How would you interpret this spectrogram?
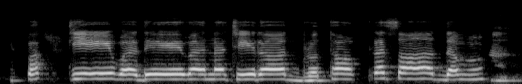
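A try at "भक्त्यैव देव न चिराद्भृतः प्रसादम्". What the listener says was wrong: பக்தியேவ சொல்றேன் இல்லையா, பக்தி யைவ யை தட் ஒன், அது சொல்லுங்க திருப்பி.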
